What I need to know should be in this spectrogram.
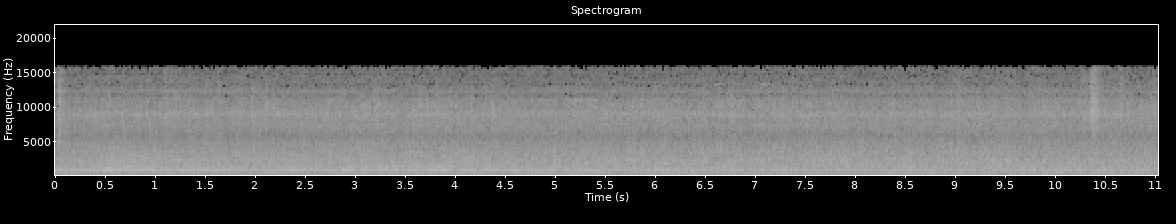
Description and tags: air conditioning 4
Hum of air conditioning split-system (outdoor part).
Recorded 2012-10-13.
air, Omsk, conditioning, noise, split-system, hum, air-conditioning, Russia, town, city, street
